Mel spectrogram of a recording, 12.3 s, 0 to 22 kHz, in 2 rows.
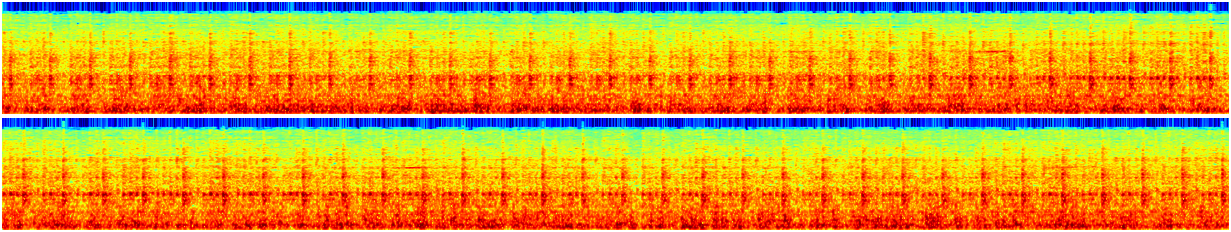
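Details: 12-M FE engine at steady idle with a sharp, fairly regular metallic knock, about a hundred a minute; engine knocking, source not yet pinned down.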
